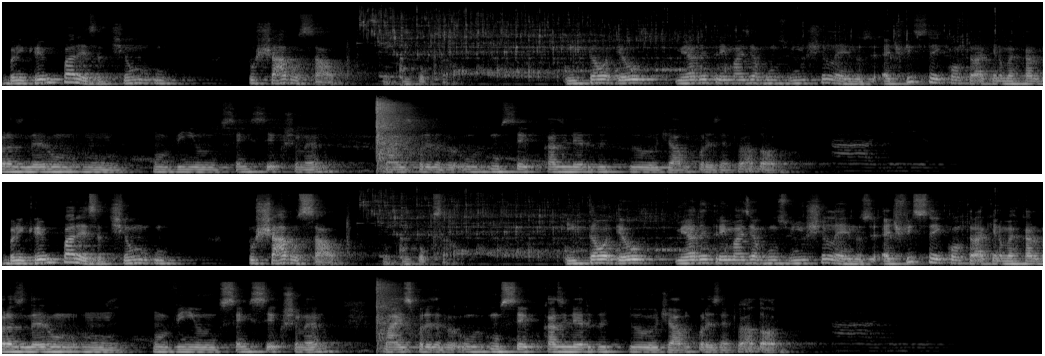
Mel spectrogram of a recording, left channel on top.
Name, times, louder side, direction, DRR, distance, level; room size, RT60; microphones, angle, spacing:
voice 1, 0.0-1.8 2.5-3.5 4.0-4.6 5.6-11.7 11.9-18.3, right 4 dB, 80° right, 1.1 m, -31 dB
Liquid, 3.4-10.3, left 1 dB, 15° left, 3.0 m, -47 dB
voice 2, 3.7-4.1 18.7-19.7, left 4 dB, 80° left, 5.2 m, -53 dB
sound 1, 5.9-17.6, left 7 dB, 30° left, 0.8 m, -47 dB
24.5 x 23.0 x 8.7 m
head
